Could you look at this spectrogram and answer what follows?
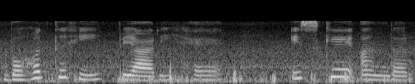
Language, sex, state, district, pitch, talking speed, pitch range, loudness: Hindi, female, Haryana, Jhajjar, 220 Hz, 85 wpm, 205-285 Hz, -18 LUFS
